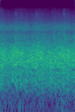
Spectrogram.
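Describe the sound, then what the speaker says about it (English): Brief, dense audience applause at a talk by an actor about his memoir, steady and close, with no voices over it. "let's give a round of applause to Kalpen"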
